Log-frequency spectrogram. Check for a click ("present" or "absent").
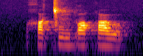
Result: present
